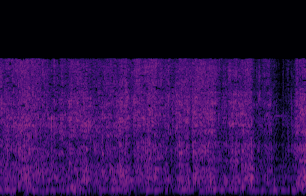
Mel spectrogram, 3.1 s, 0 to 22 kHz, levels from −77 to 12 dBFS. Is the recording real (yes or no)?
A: yes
